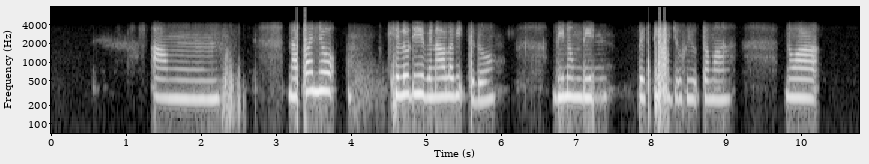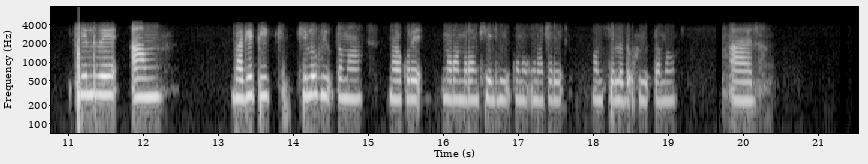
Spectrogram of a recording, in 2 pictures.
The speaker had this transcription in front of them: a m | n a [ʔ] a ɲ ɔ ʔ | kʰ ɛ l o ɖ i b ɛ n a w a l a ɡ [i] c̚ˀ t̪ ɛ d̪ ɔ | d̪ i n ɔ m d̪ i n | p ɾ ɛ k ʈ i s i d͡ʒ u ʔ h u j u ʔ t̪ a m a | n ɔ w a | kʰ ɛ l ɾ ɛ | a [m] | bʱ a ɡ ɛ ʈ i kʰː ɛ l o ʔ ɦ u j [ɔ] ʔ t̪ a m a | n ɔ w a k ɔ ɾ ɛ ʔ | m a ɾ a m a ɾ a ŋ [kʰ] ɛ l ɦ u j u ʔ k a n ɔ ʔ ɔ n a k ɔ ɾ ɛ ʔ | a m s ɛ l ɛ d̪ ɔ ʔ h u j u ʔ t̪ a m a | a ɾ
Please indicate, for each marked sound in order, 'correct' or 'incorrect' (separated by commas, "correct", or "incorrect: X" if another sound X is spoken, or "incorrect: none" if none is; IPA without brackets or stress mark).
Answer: incorrect: p, correct, correct, incorrect: u, correct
